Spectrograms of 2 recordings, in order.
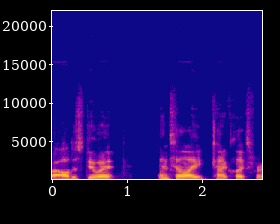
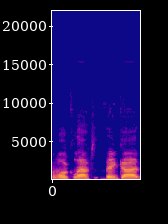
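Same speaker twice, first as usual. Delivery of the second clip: plain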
